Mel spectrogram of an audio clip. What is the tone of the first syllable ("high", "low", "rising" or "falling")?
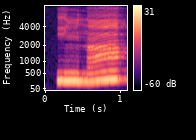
low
